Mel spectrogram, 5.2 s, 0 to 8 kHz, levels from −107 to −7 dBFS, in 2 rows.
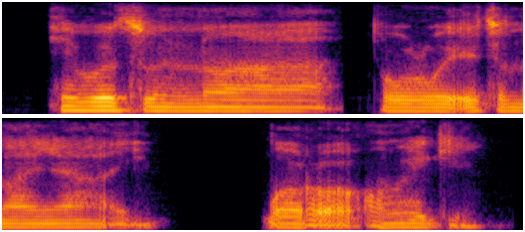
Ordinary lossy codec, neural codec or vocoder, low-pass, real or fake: none; codec, 16 kHz, 8 kbps, FunCodec, trained on Chinese and English, 25 frames a second; none; fake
